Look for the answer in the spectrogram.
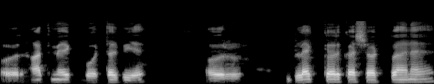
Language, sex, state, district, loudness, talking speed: Hindi, male, Bihar, Jahanabad, -18 LUFS, 195 wpm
